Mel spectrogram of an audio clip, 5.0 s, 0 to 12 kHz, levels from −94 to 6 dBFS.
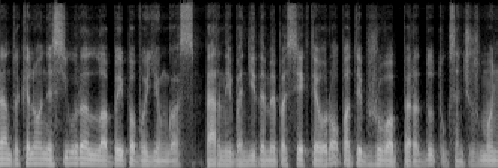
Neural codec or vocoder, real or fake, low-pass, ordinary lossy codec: codec, 24 kHz, 0.9 kbps, DualCodec; fake; 10.8 kHz; Opus, 24 kbps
